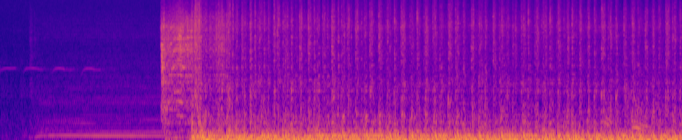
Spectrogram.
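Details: Camaro with mufflers, still loud: brief starter whir, then catches and settles into deep, steady, even idle with no knocks or misses; normal start and idle.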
